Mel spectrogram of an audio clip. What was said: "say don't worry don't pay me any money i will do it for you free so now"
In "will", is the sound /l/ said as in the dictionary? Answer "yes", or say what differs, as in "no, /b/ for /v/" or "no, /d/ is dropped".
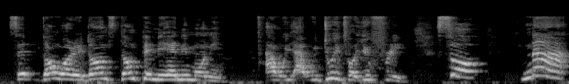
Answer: no, /w/ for /l/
